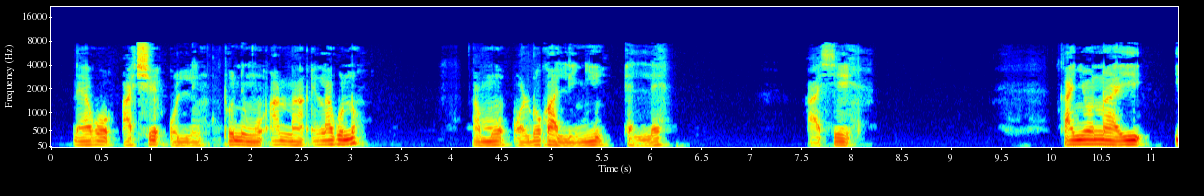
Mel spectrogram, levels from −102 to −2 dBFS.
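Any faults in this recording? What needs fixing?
The speech has low-delay AAC compression damage throughout. It sounds rough and grainy, with noise between the harmonics and a thin, synthetic top band. The likely cause is AAC-ELD's short frames at a low bitrate, around 32 kbps. Raise the bitrate or use a longer-frame codec where delay allows.

There are two dropouts from AAC frame loss with muting, at 0.83 to 0.87 s and 4.88 to 4.93 s. Each is a brief dip. It fits one lost frame of about 30 ms, zeroed and faded through the overlapping windows. Add packet-loss concealment or forward error correction to cover lost frames.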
